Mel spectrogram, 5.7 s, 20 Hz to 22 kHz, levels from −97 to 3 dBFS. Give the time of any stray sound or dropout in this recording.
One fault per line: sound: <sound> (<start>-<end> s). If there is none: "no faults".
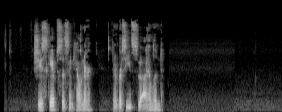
no faults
